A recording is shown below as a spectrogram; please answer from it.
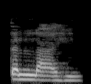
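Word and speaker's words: تالله: No, I think like so you're telling that it is supposed to be pronounced Tallahi.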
